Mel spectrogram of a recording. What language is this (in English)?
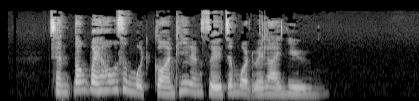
Thai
